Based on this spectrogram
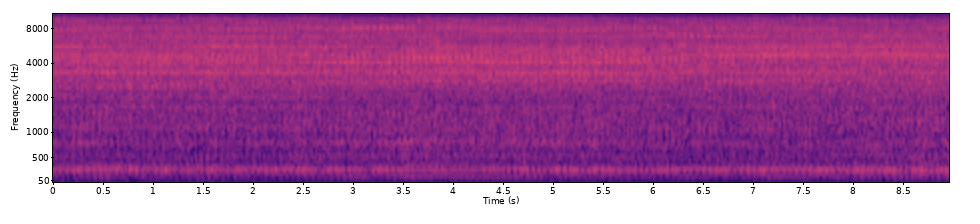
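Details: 1972 Honda CB750 K2 four-cylinder, freshly restored, with new exhausts, chain and tires, run without bodywork; smooth, even idle with a steady exhaust note and no knocks or misses.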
